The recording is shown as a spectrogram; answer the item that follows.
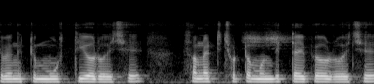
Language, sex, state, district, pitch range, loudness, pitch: Bengali, male, West Bengal, Kolkata, 125-135 Hz, -16 LUFS, 130 Hz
